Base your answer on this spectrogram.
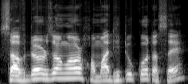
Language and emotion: Assamese, neutral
